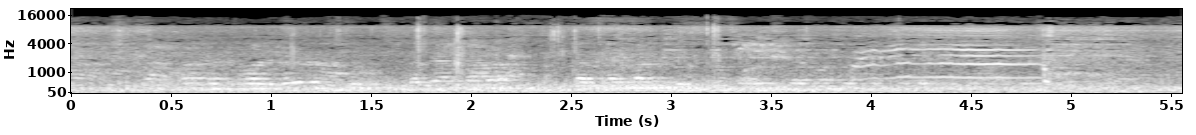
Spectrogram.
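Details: Feral cats, three adults and one kitten, being fed in the morning; several drawn-out meows, the last a long high wavering cry near the end, over a steady background hum and some voices.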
